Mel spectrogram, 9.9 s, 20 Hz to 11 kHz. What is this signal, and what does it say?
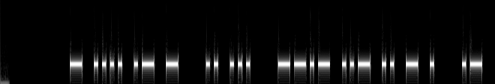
Morse code, heard as a keyed tone, about 15 wpm, 700 Hz. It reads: THAT IS QUITE A
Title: Sentences from Top 1000 Words - Review Part 3 - 15wpm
